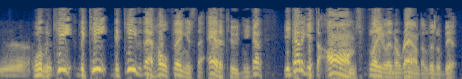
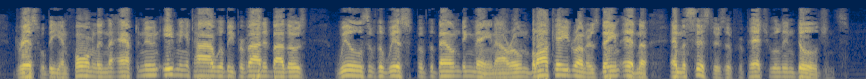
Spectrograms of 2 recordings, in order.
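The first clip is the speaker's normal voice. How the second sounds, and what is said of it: Aristocratic Charleston Southern accent. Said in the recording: “You have the Charleston accent down. That's the aristocratic Charleston accent. it's different than the accent where I am.”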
